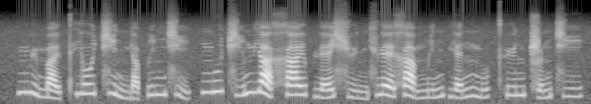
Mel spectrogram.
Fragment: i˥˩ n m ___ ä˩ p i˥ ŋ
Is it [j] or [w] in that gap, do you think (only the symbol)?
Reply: j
